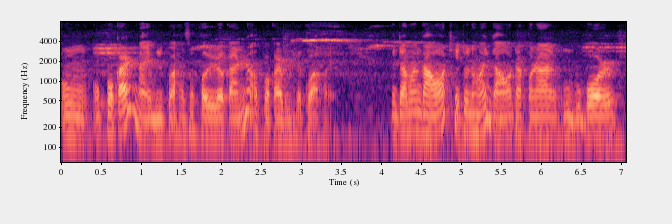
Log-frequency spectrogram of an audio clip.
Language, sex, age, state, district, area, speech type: Assamese, female, 45-60, Assam, Golaghat, urban, spontaneous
